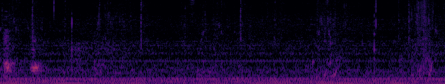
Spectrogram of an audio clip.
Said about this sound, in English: I can get more chickens.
